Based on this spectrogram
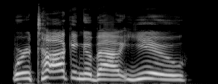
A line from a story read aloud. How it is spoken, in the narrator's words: Arthur said, laughing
